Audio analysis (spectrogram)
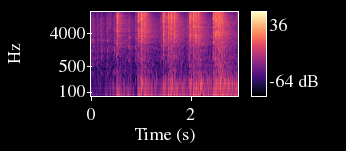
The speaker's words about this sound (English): yes, motorcycles.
